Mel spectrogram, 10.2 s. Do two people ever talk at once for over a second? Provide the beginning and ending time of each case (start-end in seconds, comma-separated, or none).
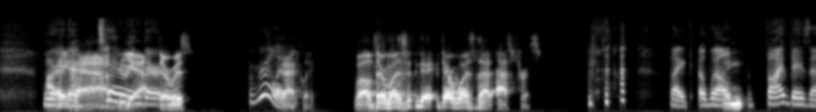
0.6-2.0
